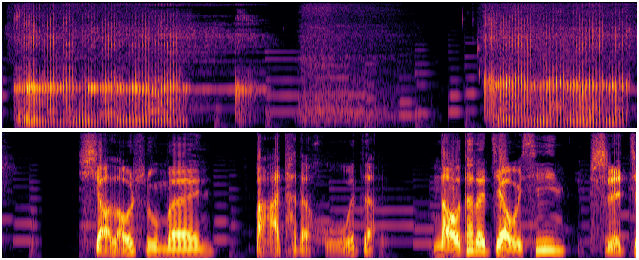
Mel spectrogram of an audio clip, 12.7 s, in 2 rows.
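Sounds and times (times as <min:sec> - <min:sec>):
loud rumbling snoring: 0:00.0 - 0:06.5
speech: 0:07.3 - 0:12.6.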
